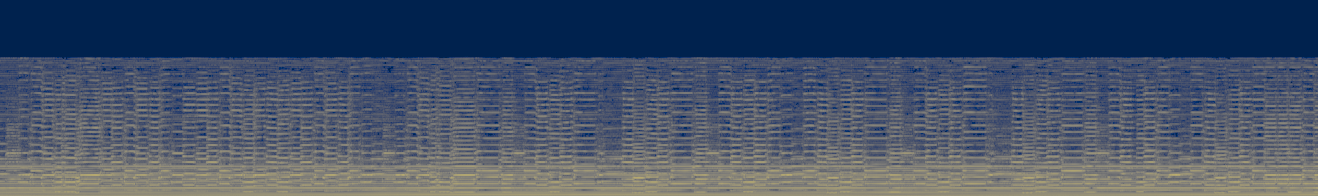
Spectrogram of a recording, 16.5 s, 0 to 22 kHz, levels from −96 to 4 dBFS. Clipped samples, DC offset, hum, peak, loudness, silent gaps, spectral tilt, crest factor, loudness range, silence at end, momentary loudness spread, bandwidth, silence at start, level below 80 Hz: under 0.1%; under 0.1%; none; -12 dBFS; -24 LUFS; none; -2.5 dB/octave; 14 dB; 1 LU; 0 s; 3 LU; 16 kHz; 0 s; -62 dBFS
